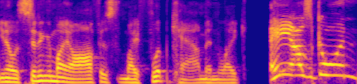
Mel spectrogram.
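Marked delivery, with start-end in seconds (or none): 2.7-3.6 very high, loud, excited, hyped radio host voice. Retelling early videos shot with a flip cam: imitating own excited radio-guy voice. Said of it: "crazy radio guy".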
